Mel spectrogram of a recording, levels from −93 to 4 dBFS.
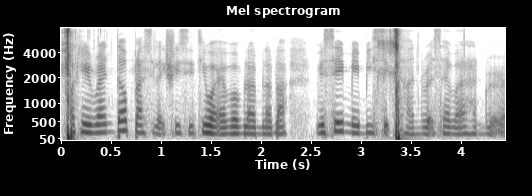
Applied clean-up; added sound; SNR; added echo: none; Fire; -1 dB; none.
